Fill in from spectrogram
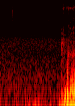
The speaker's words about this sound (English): Look, it's literally pouring down raining, like, soon as I said that. Do you guys hear that? All that just started. It's pouring down rain now. It smells so good. I love the smell of summer rain. I love it.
